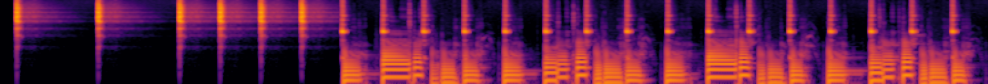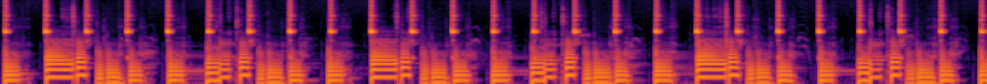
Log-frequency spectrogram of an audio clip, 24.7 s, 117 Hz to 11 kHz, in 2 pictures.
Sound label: Rock Funk Rock In 1/8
